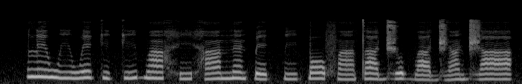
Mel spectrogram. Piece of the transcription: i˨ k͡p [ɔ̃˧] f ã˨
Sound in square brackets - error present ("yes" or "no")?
yes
